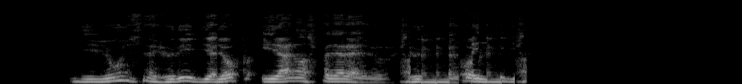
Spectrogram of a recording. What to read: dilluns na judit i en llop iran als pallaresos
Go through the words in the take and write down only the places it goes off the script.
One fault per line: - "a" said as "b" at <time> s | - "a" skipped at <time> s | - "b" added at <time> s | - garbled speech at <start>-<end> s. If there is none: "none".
- "en" skipped at 2.1 s
- garbled speech at 4.0-5.3 s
